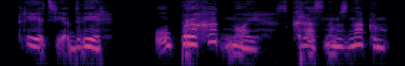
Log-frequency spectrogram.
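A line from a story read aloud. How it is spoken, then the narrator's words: Barely conscious wheezing. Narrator (Russian): Лишь на миг придя в сознание, Марина хрипя произнесла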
